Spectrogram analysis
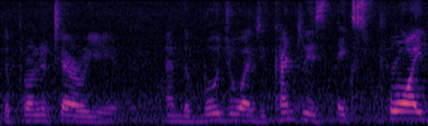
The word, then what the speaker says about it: proletariat: Well, if I had to spell it, B-O-U-R-G-E-O-I-S-E, bourgeoisie, the moneyed class, exploits the proletariat, P-R-O-L-E-T-A-R-I-A-T, proletariat.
